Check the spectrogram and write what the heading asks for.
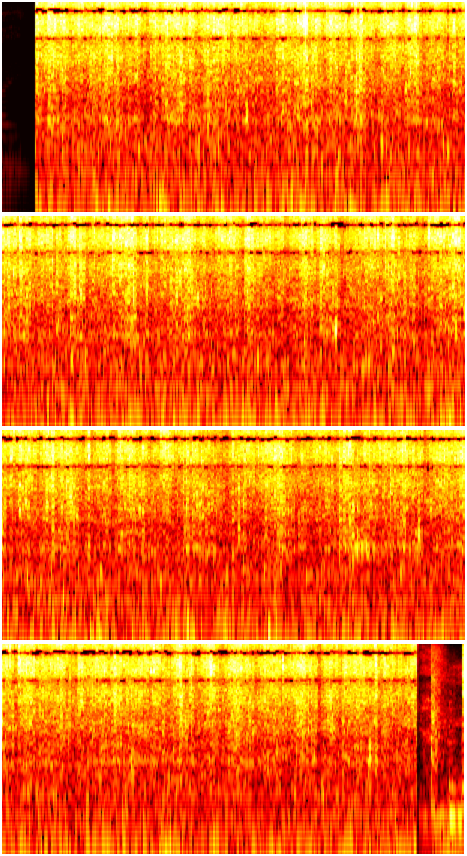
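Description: Wet squishing and plastic crinkling from a plastic-gloved hand kneading seasoned raw chicken breasts in a glass bowl, a steady crackly sound that goes on with no break.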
